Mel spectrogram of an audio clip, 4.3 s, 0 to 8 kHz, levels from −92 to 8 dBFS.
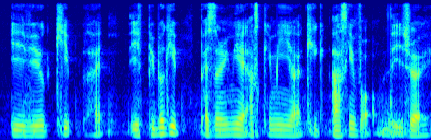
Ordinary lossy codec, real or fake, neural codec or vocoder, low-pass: none; real; none; 7.2 kHz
